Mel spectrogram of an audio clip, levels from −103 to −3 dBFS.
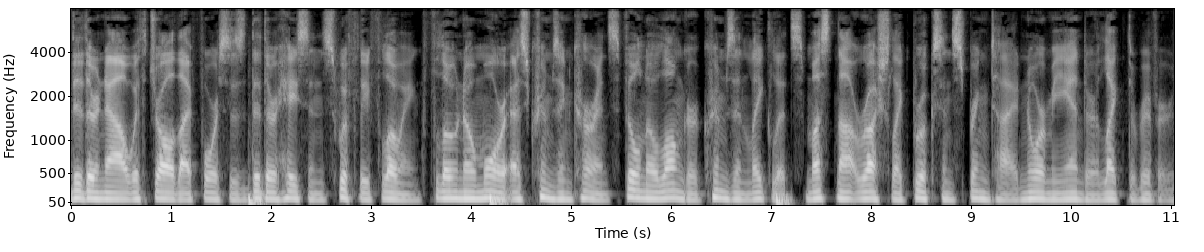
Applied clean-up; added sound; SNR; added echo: neural mask model RNNoise.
